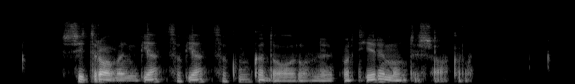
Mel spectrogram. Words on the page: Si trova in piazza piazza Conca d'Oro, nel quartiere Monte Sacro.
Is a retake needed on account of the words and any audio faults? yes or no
no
